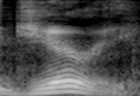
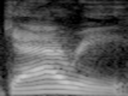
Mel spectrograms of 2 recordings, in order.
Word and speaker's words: Gary: of my hearing so the way I pronounce my name people think I say Jerry Jerry because it's like Gary or you know so that's when I say my name a lot of you will say hey Jerry so it's all good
